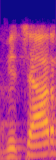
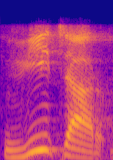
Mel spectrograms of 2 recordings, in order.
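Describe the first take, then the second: First: The first vowel is short. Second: The first vowel is long. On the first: The speaker calls it wrong. "विचार नहीं" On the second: The speaker calls it right. "दीर्घ ई बोलना भी सीखो"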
